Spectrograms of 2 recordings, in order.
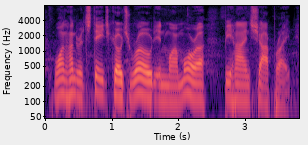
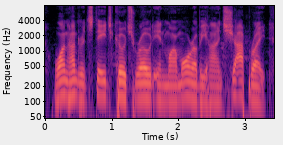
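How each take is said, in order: No difference in how they are said.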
